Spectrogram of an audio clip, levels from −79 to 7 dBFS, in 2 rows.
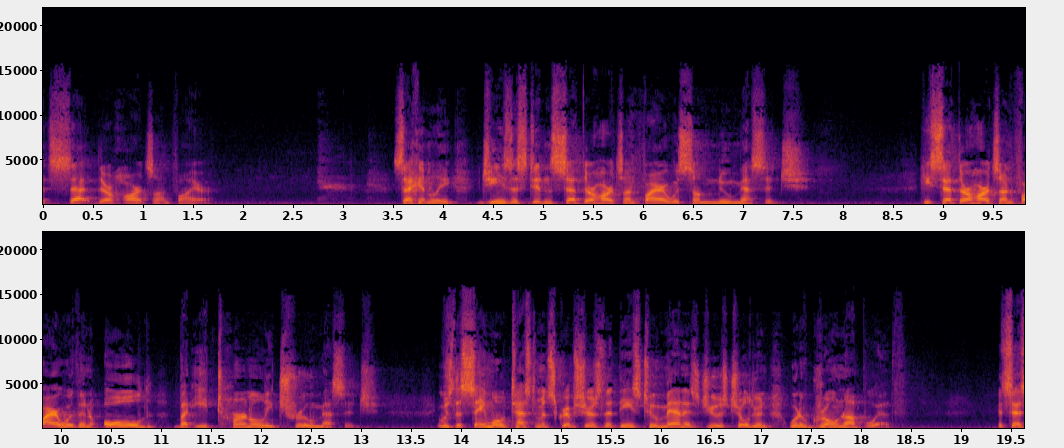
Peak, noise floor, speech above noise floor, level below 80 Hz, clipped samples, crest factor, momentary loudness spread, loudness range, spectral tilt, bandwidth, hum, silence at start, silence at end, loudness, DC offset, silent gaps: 0 dBFS; -51 dBFS; 30 dB; -66 dBFS; under 0.1%; 22 dB; 12 LU; 5 LU; -2.5 dB/octave; 16 kHz; none; 0 s; 0 s; -21 LUFS; under 0.1%; none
